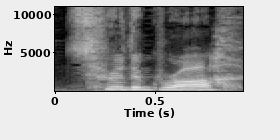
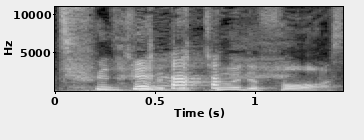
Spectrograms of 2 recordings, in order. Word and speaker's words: tour de force: Once you get your ult, you've got a free 1-shot, 1-kill, basically with your, how do I pronounce it again? Tour de Gras. Tour de Force.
